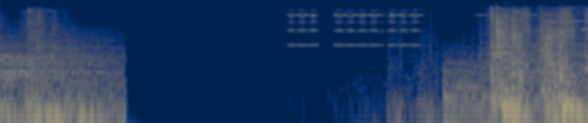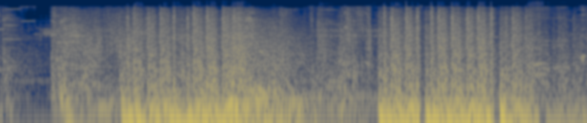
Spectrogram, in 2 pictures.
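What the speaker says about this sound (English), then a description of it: "Gunshots? What's going on?" Game gunfire in RoboCop: Rogue City erupts in a loud, dense burst of rapid shots after a brief silence and a few electronic beeps, continuing heavily to the end.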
